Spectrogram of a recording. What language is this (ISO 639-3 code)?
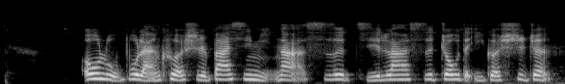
zho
